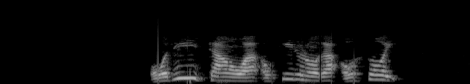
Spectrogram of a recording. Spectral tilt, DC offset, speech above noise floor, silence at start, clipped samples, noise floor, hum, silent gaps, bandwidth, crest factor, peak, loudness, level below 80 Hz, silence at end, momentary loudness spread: -7.5 dB/octave; under 0.1%; over 62 dB; 1.5 s; under 0.1%; under -90 dBFS; none; none; 5.4 kHz; 18 dB; -12 dBFS; -29 LUFS; -74 dBFS; 0.75 s; 8 LU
